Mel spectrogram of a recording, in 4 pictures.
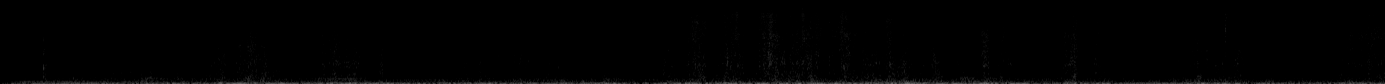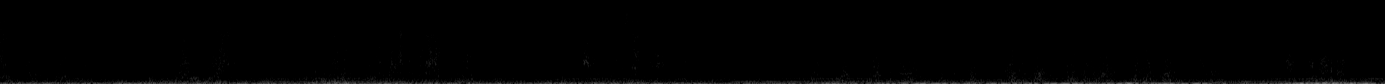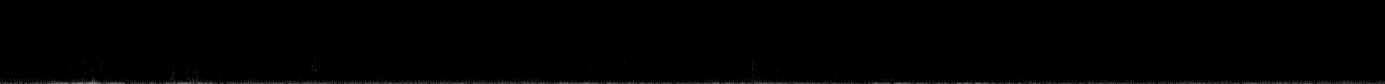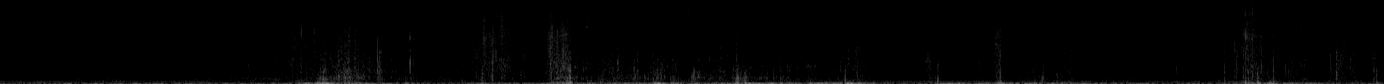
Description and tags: foley, movimiento de tela o ropa.
cloth, clothes, clothing, fabric, shirt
